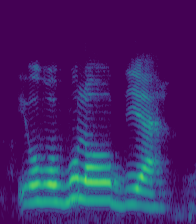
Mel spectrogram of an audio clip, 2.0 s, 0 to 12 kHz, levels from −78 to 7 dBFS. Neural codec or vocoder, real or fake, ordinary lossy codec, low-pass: codec, 16 kHz, 0.8 kbps, ZipCodec; fake; Opus, 32 kbps; 7.2 kHz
